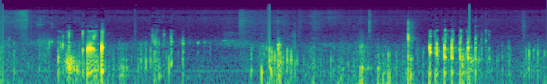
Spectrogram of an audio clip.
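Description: Bubbling, squeaky gurgles and low rumbles of stomach growling after a drink, ordinary digestive sounds.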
